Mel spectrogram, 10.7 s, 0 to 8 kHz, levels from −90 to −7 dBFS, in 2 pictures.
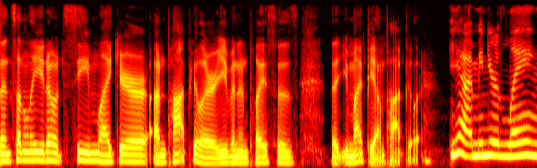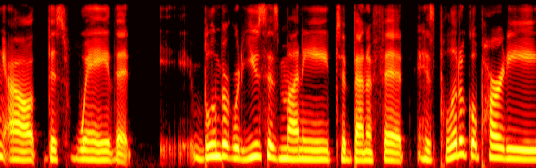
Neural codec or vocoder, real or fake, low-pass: none; real; 7.2 kHz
